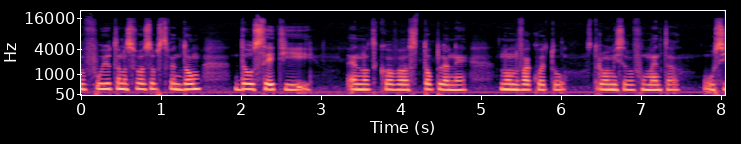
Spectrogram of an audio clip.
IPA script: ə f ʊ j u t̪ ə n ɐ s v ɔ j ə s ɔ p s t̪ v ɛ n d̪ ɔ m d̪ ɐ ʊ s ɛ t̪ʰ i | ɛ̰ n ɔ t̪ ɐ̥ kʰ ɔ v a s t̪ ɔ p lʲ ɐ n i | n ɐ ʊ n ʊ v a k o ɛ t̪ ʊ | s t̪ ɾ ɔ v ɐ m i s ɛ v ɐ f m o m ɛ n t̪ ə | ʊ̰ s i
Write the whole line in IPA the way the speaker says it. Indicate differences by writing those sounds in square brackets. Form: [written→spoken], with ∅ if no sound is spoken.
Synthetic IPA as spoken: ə f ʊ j u t̪ ə n ɐ s v ɔ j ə s ɔ p s t̪ v ɛ n d̪ ɔ m d̪ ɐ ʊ s ɛ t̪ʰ i | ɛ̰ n ɔ t̪ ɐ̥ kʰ ɔ v [a→ə] s t̪ ɔ p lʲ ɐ n [i→ɛ] | n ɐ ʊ n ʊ v a k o ɛ t̪ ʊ | s t̪ ɾ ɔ v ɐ m i s ɛ v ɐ f m o m ɛ n t̪ ə | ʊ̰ s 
